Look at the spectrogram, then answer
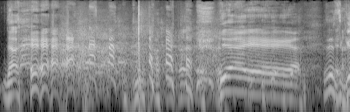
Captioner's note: laughs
